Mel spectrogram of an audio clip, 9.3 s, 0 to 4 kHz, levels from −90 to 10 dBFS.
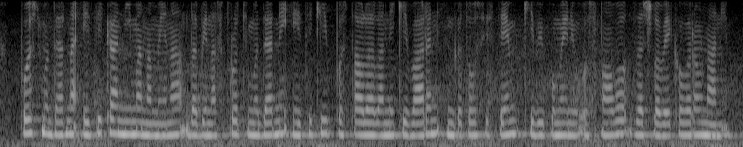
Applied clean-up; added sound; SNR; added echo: none; Traffic noise, roadway noise; 17 dB; none.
